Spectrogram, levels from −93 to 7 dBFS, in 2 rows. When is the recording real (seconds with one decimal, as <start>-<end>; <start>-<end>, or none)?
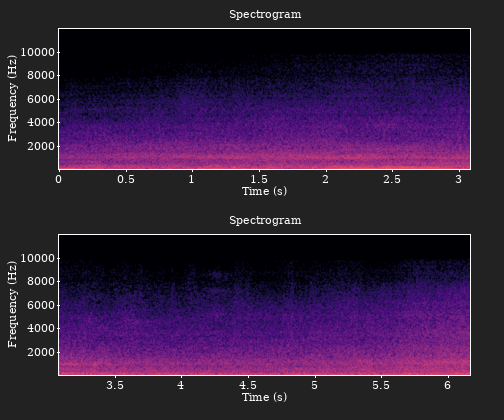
3.3-4.4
